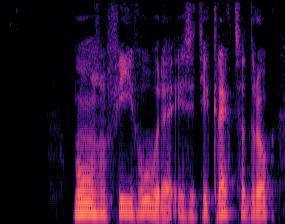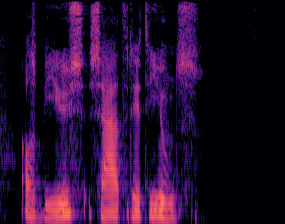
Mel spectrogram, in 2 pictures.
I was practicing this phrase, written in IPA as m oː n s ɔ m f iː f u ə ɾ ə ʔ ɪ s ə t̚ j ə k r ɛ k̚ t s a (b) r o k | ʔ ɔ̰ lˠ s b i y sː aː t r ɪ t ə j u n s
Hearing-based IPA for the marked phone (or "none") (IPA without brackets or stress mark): d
